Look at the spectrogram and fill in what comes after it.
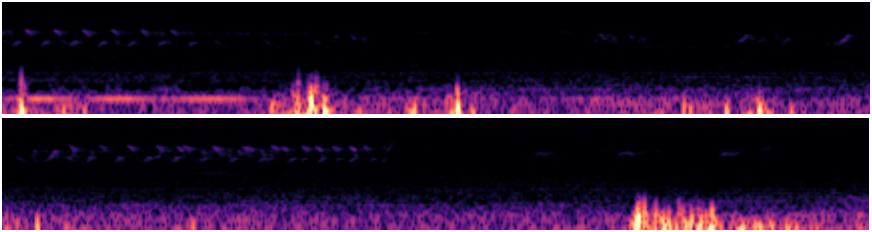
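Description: Birds chirping in long, quick series of short down-slurred notes, heard through a security camera's microphone. Low rumbles buffet the microphone about three seconds in and again near the end.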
